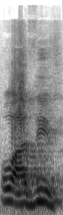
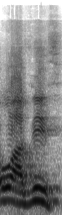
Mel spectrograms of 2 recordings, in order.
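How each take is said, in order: No difference in how they are said.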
